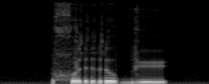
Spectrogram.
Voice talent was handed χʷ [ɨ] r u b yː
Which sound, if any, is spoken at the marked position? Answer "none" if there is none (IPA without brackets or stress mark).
ɨ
